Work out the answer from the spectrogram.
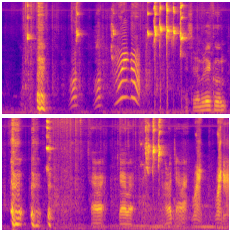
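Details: Common myna kept at home, a talking bird said to mimic coughing, laughing and calling to girls; a rapid run of squeaky arched whistles, clicks and speech-like harmonic phrases with short pauses, fairly loud throughout.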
